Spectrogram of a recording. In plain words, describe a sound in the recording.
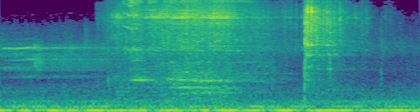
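A wire fence rattles and tears loudly.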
